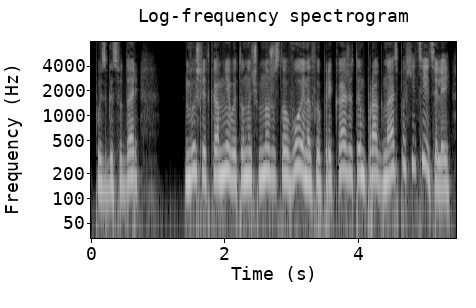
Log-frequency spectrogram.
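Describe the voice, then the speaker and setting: A woman's voice: on the low side, brisk, a little mellow, dry recording, lightly acted. A tearful old foster father, doting and desperate, heard in a storybook reading, as a woman narrator puts him on. His pleas come dry and close, with no room around them. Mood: pleading. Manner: pleading, tearful.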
